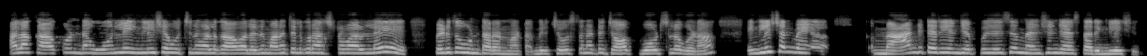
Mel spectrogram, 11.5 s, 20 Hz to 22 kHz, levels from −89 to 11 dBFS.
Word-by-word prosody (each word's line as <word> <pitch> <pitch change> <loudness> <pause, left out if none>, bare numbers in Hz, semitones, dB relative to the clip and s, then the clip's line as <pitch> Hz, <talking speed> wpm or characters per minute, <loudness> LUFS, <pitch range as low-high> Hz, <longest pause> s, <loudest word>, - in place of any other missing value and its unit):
అలా 295 +2 +5 0.2
కాకుండా 265 +2 -1 0.2
ఓన్లీ 285 +3 +1
ఇంగ్లీషే 290 +2 +1
వచ్చిన 275 -1 -5
వాళ్ళు 255 0 +1
కావాలని 245 +1 +1
మన 245 - +3
తెలుగు 275 0 -2
రాష్ట్రం 265 0 -3
వాళ్ళే 265 +4 +2 0.5
పెడుతూ 295 +3 +2
ఉంటారన్నమాట. 220 -6 -1
మీరు 220 0 -4
చూస్తున్నట్టే 270 +3 -4
జాబ్ 230 0 +1
బోర్డ్స్‌‌లో 235 +2 -1
గూడా 200 0 -1 0.5
ఇంగ్లీష్ 345 +7 +4
అని 335 -1 -6
మే 280 - +5 0.2
ఆహ్, - - -10 0.6
మాండేటరీ 300 +7 +4
అని 270 - -1
జెప్పేసేసి 275 +3 -3
మెన్షన్ 265 +2 -1
చేస్తారు 230 -3 +1
ఇంగ్లీష్. 215 0 0
265 Hz, 145 wpm, -22 LUFS, 235-280 Hz, 0.6 s, అలా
